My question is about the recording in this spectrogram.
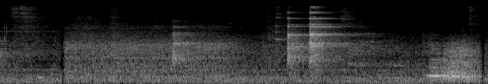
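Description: Crockery clinking, with two sharp ringing clinks about three seconds in, over a murmur of voices.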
